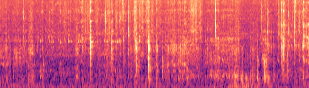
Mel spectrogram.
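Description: Handling noise from dolls being picked up and set down on a tabletop: scattered light clicks and taps with soft rustling, and a sharper click about two seconds in and again at about three seconds.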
